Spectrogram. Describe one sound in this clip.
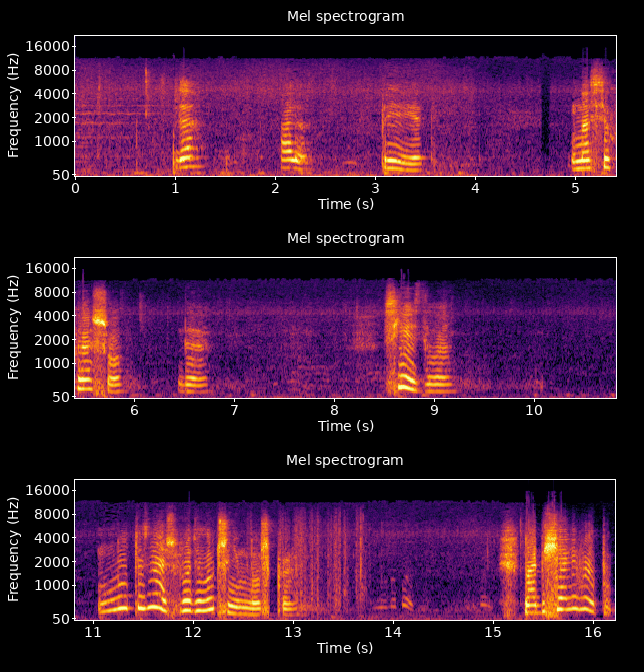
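A young woman speaks calmly into a telephone, close by.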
